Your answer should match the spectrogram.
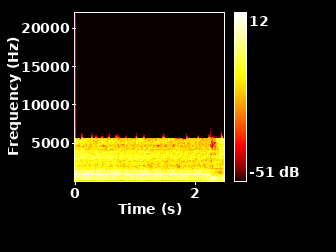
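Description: A man's voice holding one long chanted note through a public-address loudspeaker.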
